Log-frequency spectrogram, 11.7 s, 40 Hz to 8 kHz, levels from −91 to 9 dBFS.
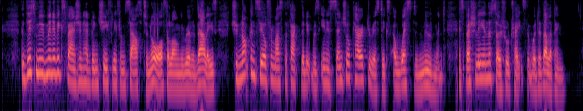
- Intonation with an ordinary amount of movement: No, wide, 6.3 semitones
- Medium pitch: Yes, medium, 150 Hz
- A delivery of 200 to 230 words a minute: Yes, fast, 205 wpm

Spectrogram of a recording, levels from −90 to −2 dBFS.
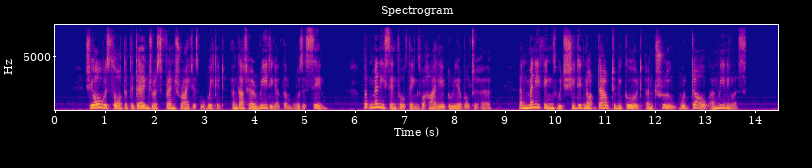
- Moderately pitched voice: No, high, 200 Hz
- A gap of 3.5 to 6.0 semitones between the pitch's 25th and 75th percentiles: Yes, average, 4.1 semitones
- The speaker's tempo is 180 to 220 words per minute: Yes, average, 185 wpm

